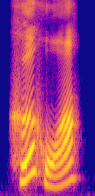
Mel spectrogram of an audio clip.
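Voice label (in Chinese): "合伙", Chinese; HSK; HSK6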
